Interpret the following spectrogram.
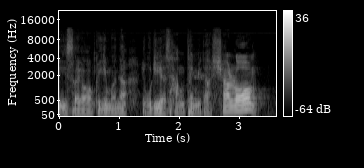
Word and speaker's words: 샬롬: 샬롬. 어떤 할머니가 발음을 잘못해서 살롬 그러더라고요. 살롬. 죽을 놈이 아니고 살롬.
